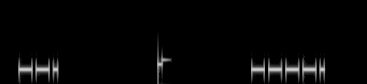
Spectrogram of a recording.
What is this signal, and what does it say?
Morse code, heard as a keyed tone, about 28 wpm, 700 Hz. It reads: G 9
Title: Single Letter-Number Alt 28wpm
